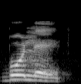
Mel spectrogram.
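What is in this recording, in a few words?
"bow leg", Nigerian Pidgin, female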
